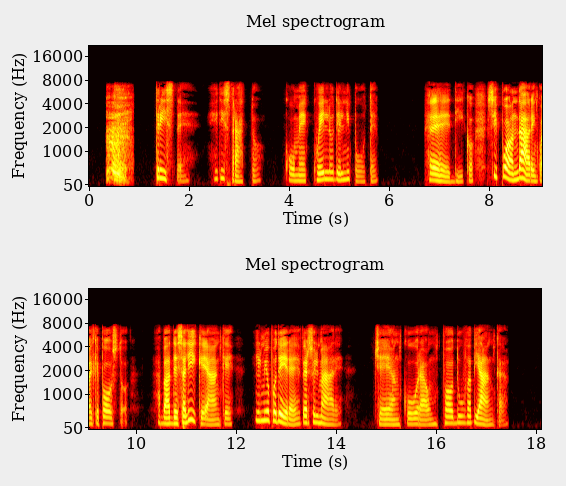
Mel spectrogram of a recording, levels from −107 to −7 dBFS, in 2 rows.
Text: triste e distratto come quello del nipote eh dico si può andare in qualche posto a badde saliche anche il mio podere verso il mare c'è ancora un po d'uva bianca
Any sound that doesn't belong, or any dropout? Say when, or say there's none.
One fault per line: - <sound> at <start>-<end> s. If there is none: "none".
- throat clearing at 0.3-0.9 s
